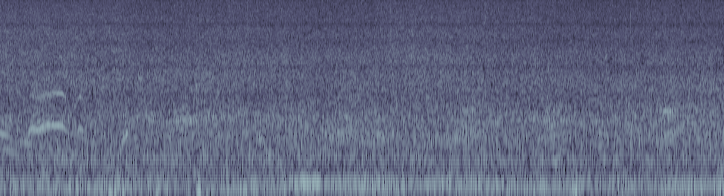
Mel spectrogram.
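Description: Single propeller aerobatic plane's engine running steadily in a low, even hum as it flies by.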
